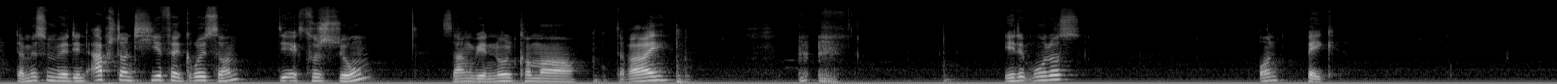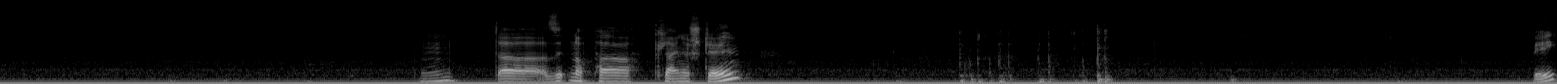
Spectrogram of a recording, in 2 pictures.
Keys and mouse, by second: 3.6-8.3 drag, 9.6 Tab, 17.9 Tab, 24.2-27.5 drag, 28.0 Tab.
